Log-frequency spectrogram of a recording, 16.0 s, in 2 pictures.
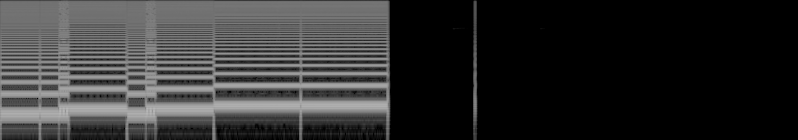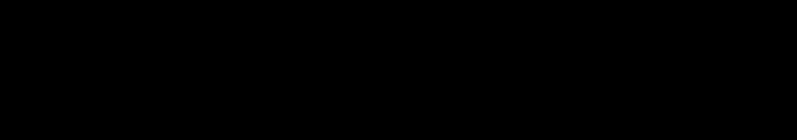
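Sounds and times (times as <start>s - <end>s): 
wah-wah loop: 0.0s - 3.9s.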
